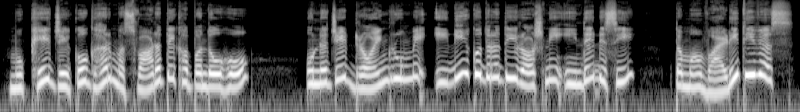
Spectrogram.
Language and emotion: Sindhi, surprised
